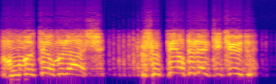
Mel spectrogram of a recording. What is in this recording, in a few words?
damaged engine mood low, speech fr; War Thunder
